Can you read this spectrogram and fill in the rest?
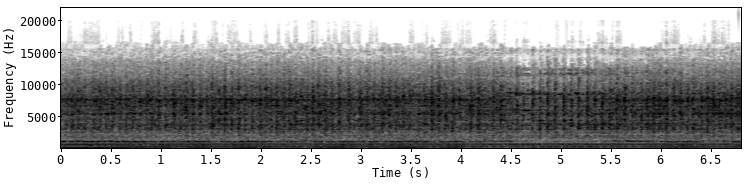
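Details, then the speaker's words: Chainsaw after repair with the air filter refitted: uneven, hunting buzz that sags and surges instead of settling, runs briefly but won't hold idle; idle adjustment needed. "Well, you heard it. It runs it for but for a moment I have no idle. So, I need to adjust that, but I will wait a little bit with that because it's very smokeoky in here right now."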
